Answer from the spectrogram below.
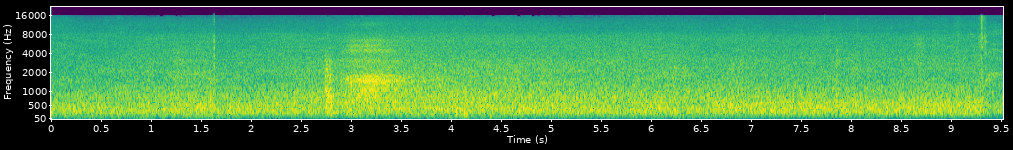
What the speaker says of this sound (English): The new Abbey Mill sluice.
